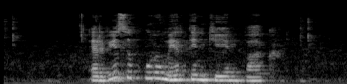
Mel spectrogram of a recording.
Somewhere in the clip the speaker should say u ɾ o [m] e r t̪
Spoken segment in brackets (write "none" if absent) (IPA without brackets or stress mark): m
